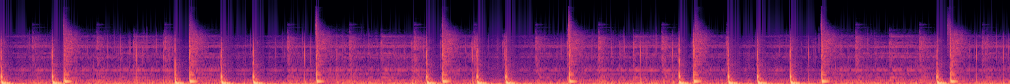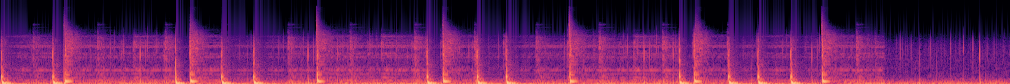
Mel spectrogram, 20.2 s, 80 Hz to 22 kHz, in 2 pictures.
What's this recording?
Dusty Lofi Drum Loop 95 BPM
loops, Lo-fi, Loop, samples, boom, chill, oldschool, vinyl, hiphop, bap, drums, old, 76, lofi, drum, BPM, dusty, music, school, sample, pack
